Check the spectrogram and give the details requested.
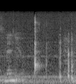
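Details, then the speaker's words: Hiccups: a few short, sharp catching sounds spaced under a second apart over quiet room noise. "HIC them UPS say hi peoples I have hiccups let see that"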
